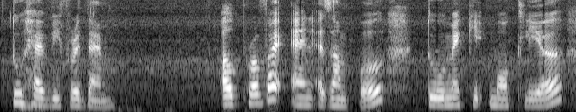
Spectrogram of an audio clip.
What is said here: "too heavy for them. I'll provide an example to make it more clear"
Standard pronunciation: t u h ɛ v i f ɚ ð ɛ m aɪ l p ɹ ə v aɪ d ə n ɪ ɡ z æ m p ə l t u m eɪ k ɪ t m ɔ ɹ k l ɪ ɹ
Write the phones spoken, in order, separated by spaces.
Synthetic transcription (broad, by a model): t u h ɛ v i f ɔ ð ɛ m aɪ l p ɹ ə v aɪ d ə n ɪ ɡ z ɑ m p ə l t u m eɪ k ɪ t m ɔ k l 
